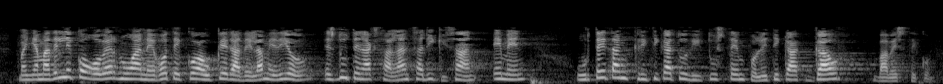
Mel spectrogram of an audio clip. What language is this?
Basque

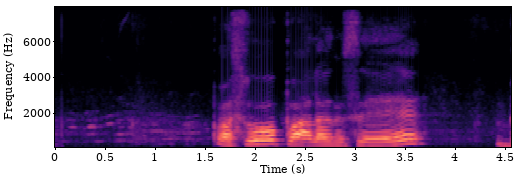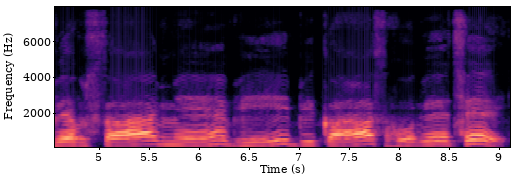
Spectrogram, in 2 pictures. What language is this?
Maithili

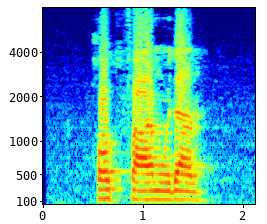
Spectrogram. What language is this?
Persian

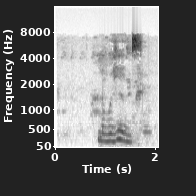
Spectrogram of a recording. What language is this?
Kinyarwanda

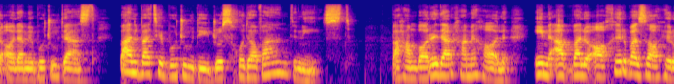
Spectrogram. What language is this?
Persian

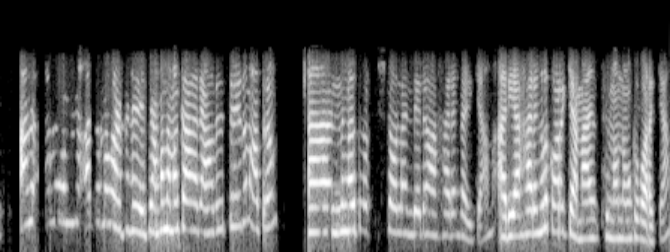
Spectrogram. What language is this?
Malayalam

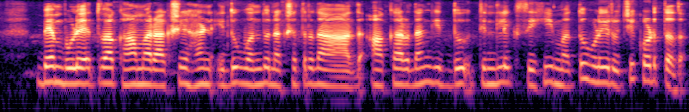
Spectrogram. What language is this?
Kannada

